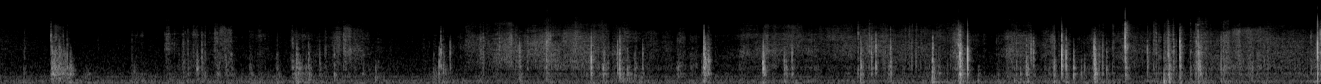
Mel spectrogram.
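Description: A single thin white letter-size sheet of printer paper with an "ASMR" printout is held in both hands and bent and crinkled with the fingertips. Dry, bright crackles and sharp crisp snaps rise over a soft rustle, growing denser and louder toward the end.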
